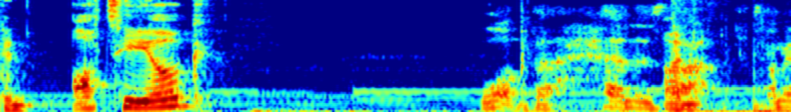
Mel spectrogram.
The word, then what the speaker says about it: Otyugh: Okay, I don't know how to pronounce it. It's like an Otyugh.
